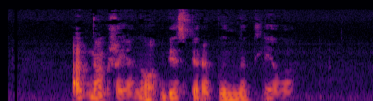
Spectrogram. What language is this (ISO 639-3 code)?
bel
